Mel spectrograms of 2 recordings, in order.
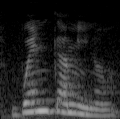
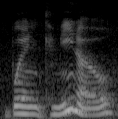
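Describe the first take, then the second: First: "Buen camino" in a Spanish accent, lighter and higher, clean vowels. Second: "buen camino" in an American accent, "camino" with an English a. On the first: Showing pilgrims the native way, Spanish accent. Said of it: "try it with that accent". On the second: Showing how Americans say it, American accent. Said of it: "like we'd say here in the States". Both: Shown as a demonstration.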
